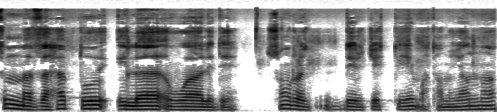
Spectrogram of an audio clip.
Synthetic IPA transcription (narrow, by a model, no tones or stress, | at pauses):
θumːæðæhæbt̪ʰuilæwɑːlid̪i | sonɾɑd̪iɾɟet̪d̪imɑ̰t̪ʰɑmɯjɑnːɑ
